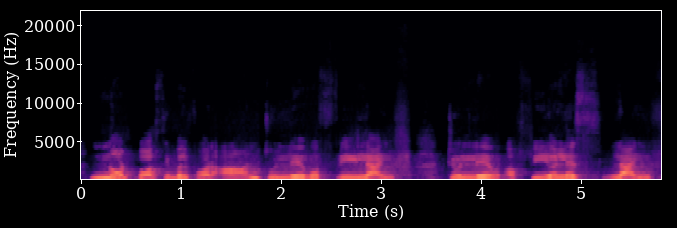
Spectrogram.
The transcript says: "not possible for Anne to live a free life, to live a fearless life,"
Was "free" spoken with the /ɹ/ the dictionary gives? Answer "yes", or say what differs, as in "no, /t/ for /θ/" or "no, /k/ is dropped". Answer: yes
